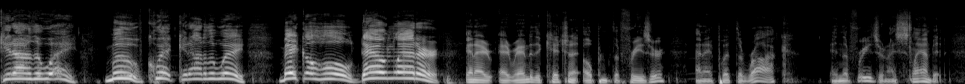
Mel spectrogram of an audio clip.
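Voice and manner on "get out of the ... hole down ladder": put-on loud, very high hollering shout. Retelling running to the freezer with a rock, retelling a yell. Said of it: "I'm yelling".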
